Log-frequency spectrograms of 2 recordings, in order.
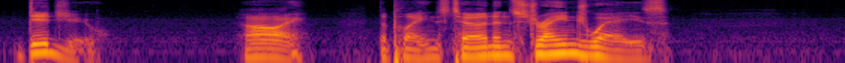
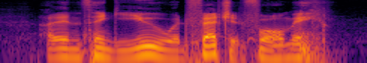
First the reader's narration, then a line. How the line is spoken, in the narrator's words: he chuckled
